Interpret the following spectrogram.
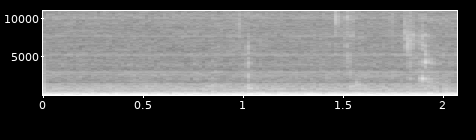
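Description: Quiet room tone with a steady low electrical hum and a couple of faint clicks.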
